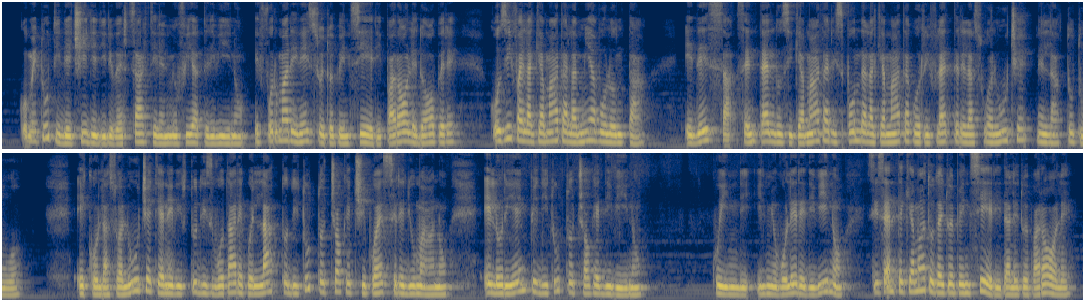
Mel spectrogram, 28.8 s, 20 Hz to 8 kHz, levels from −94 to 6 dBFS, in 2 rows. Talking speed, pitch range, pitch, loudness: 175 wpm, 150-185 Hz, 165 Hz, -19 LUFS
